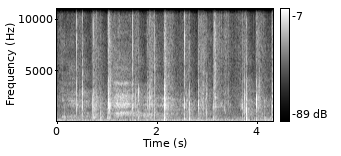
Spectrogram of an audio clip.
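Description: A deck of tarot cards being picked up and handled by hand, giving a scattered run of light taps and clicks.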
